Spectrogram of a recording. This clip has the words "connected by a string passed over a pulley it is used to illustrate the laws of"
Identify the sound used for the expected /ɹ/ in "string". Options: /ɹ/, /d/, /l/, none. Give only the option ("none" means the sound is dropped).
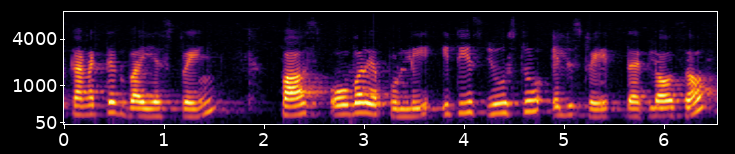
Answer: /ɹ/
